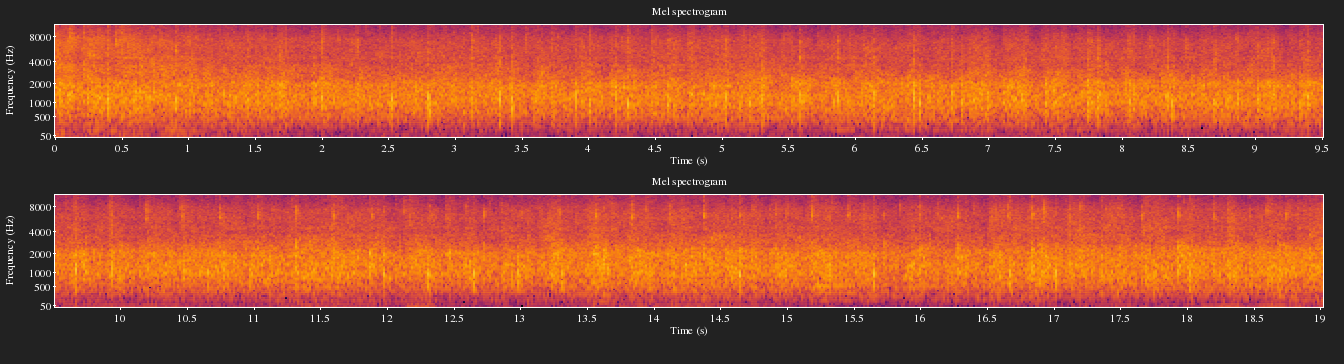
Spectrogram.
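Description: Sustained crowd applause at a tribute ceremony in Sitges, a dense, steady roar of many hands clapping that holds at an even, loud level for the whole stretch without fading or pausing, continuing until a commemorative plaque is unveiled.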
